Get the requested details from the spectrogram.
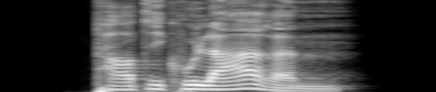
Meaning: strong dative masculine/neuter singular of partikular
- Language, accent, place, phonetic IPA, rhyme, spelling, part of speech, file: German, Germany, Berlin, [paʁtikuˈlaːʁəm], -aːʁəm, partikularem, adjective, De-partikularem.ogg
